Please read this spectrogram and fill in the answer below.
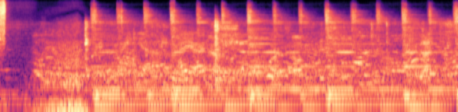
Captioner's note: upbeat music; people chattering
